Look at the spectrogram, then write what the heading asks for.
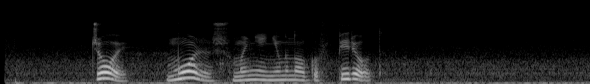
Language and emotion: Russian, neutral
